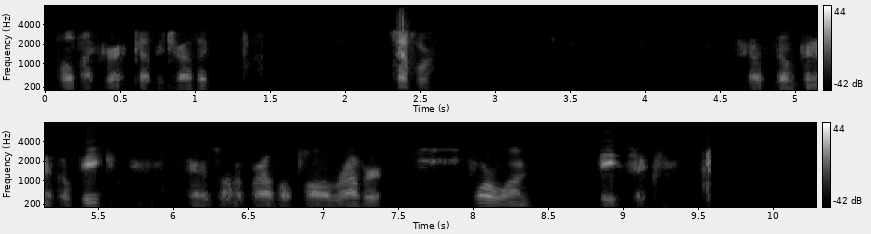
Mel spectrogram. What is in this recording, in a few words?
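police department, scanner audio trunk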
